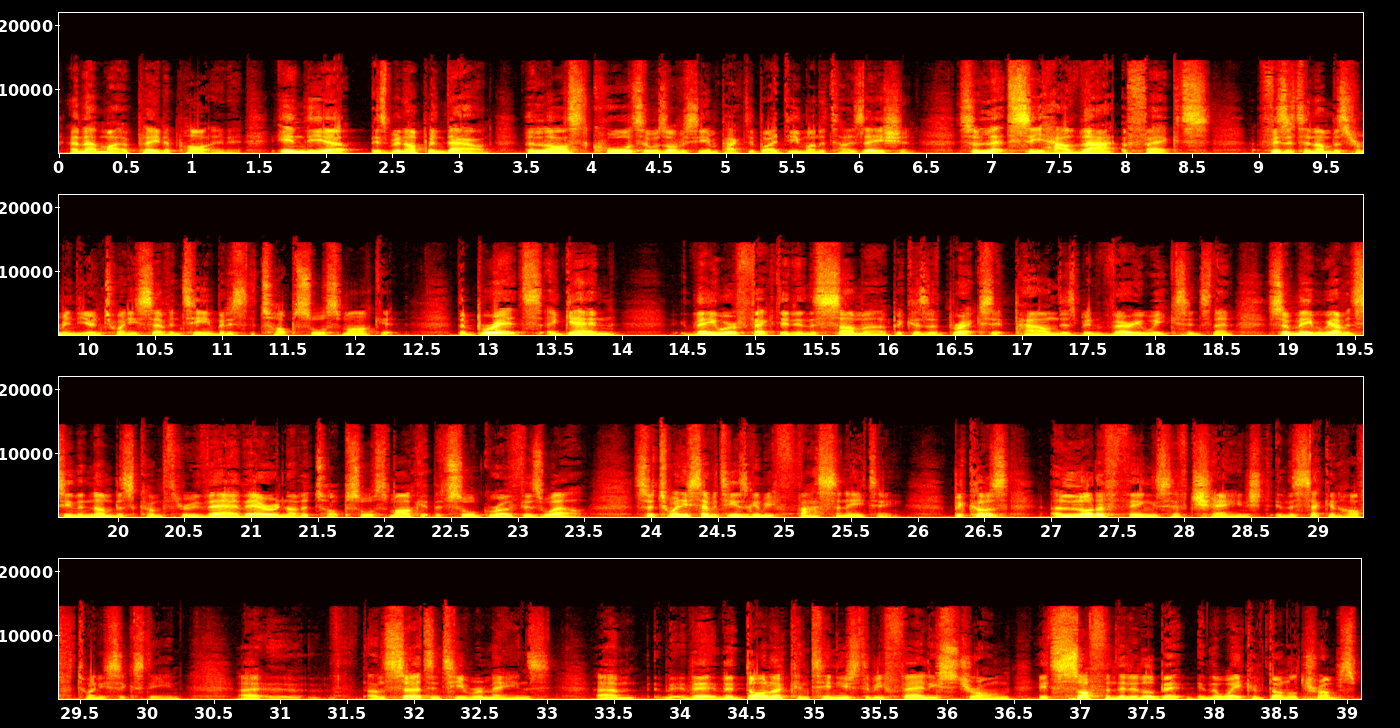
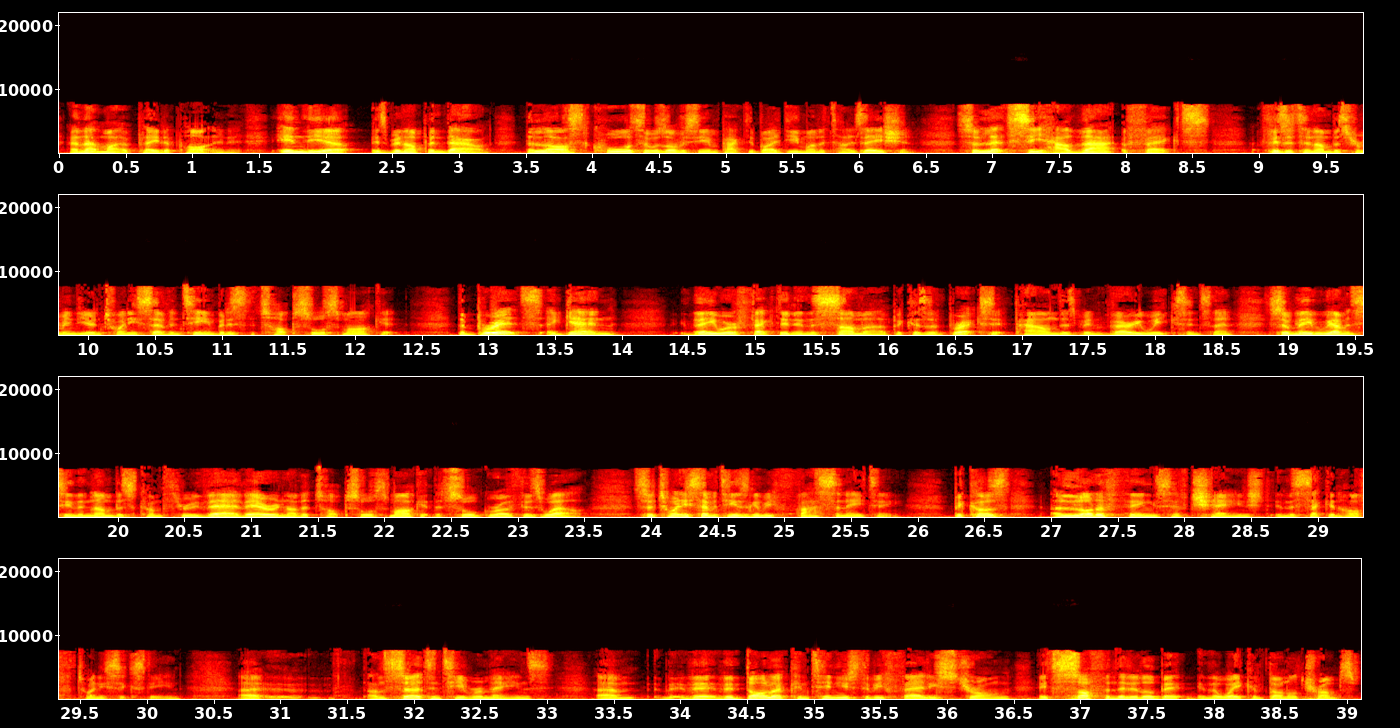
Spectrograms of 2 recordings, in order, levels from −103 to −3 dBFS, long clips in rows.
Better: first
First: garbled, watery; slightly; nothing above 14.5 kHz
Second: garbled, watery; badly; nothing above 7.5 kHz

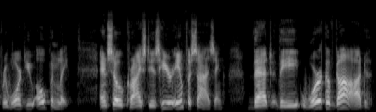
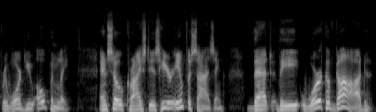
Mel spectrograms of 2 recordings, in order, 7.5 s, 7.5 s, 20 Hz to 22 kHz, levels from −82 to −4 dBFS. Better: second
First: thin; very; fading below 350 Hz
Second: none

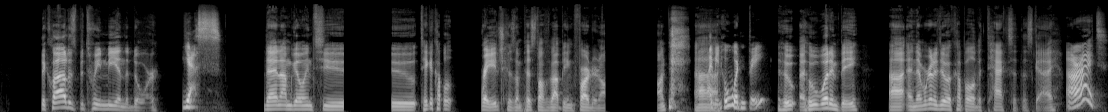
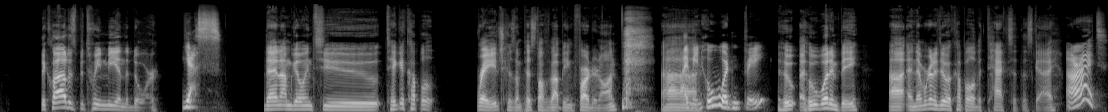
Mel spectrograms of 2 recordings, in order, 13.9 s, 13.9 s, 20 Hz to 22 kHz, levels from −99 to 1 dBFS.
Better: second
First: audio freezing; at 4.5 s for 0.5 s and at 7.5 s for 0.5 s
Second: none

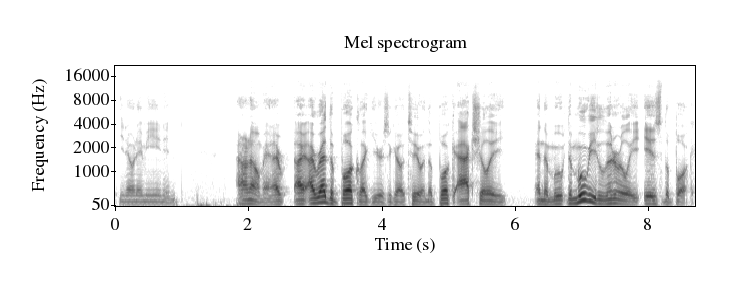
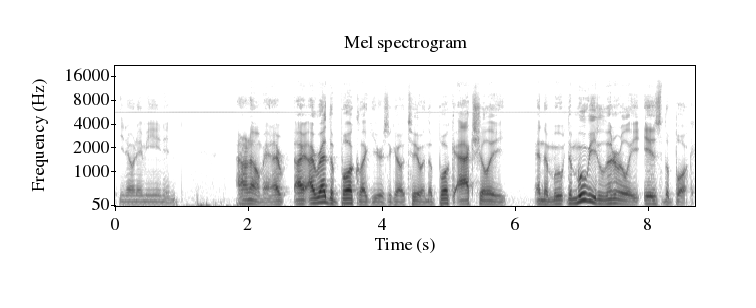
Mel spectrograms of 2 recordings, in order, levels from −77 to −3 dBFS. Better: first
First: none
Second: high-pitched whine; faint; until 3 s and from 4.5 to 7.5 s; 5.5 kHz, 35 dB below the speech

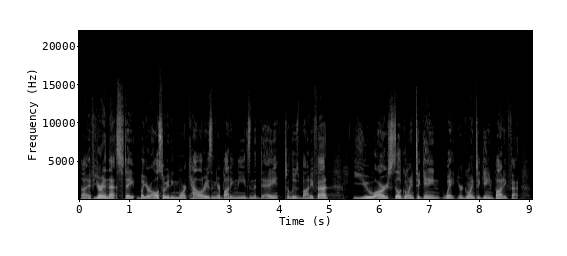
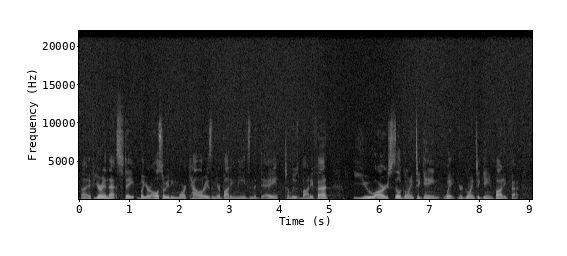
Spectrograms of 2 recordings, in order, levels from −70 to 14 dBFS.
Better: first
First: none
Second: hiss; noticeable; throughout; 15 dB below the speech

